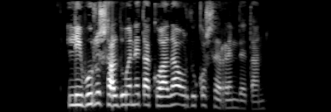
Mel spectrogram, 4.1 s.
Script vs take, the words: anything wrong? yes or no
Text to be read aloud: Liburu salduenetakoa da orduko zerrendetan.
no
